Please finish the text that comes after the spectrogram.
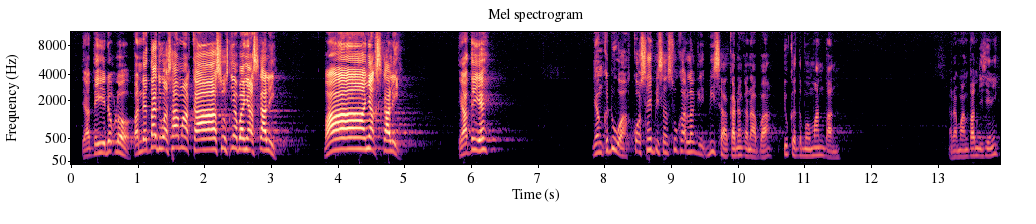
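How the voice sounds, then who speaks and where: Animated preacher in a big hall. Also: male voice, mid-range voice. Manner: animated, mixes English words, swings from loud to soft. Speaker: pastor. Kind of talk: sermon. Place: large auditorium with long reverb.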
